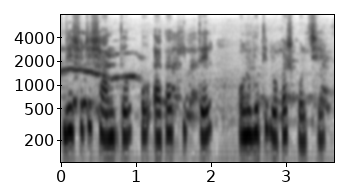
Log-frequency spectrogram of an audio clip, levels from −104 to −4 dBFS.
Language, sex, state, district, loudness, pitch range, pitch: Bengali, female, West Bengal, Alipurduar, -15 LUFS, 225-255 Hz, 235 Hz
